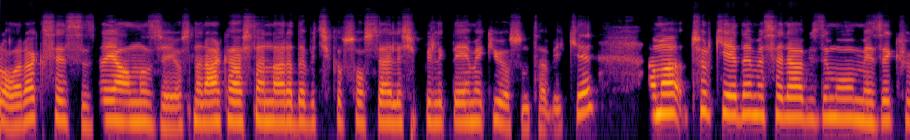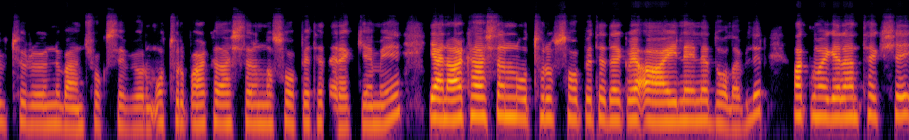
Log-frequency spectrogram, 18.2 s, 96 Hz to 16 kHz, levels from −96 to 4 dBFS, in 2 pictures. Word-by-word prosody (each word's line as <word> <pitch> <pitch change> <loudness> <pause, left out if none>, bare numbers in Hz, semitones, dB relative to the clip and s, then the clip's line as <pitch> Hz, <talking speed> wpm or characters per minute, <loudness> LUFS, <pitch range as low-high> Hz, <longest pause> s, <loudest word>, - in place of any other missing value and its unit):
olarak 190 +4 0
sessiz 190 -5 -6
ve - - +2
yalnızca 190 -3 +1
yiyorsun, 160 +5 -5
hani, 185 - +1
arkadaşlarınla 195 0 +1
arada 190 0 -1
bir - - -9
çıkıp 195 0 -7
sosyalleşip 185 0 -3
birlikte 190 0 -6
yemek 190 +1 -3
yiyorsun 165 -5 -4
tabii 145 0 -11
ki 270 - -1 0.6
ama 260 +2 +7
Türkiye'de 250 -2 +1
mesela 230 -2 0
bizim 220 +1 -5
o 215 0 -2
meze 200 0 -2
kültürünü 175 -3 -7
ben 160 -1 -1
çok 175 0 -9
seviyorum. 155 0 -7
Oturup 185 0 -6
arkadaşlarımla 180 0 -2
sohbet 180 +1 -4
ederek 165 -3 -4
yemeyi, 175 +9 -3 0.3
yani 215 -1 +8
arkadaşlarınla 230 +1 +6
oturup 220 0 -3
sohbet 210 0 -3
ederek 205 -1 0
ve 205 0 +6
aileyle 195 0 +4
de - - -6
olabilir. 180 - -4 0.3
Aklıma 235 -1 +4
gelen 225 +1 +4
tek 235 -3 -3
şey, 240 0 0
195 Hz, 145 wpm, -23 LUFS, 180-220 Hz, 0.6 s, yani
